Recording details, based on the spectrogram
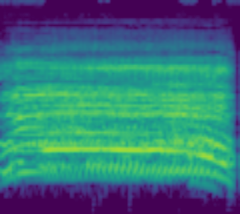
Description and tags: Elephant Scream (Fake)
An elephant screaming in anger of fear. It's actually human voices slowed down and mixed.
